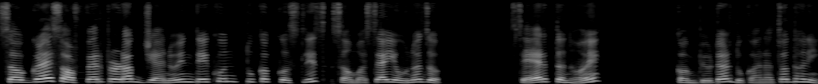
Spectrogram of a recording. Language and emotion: Goan Konkani, surprised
